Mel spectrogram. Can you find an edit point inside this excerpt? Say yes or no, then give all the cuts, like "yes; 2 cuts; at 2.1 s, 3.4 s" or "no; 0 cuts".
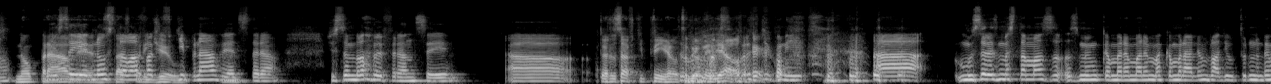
no; 0 cuts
